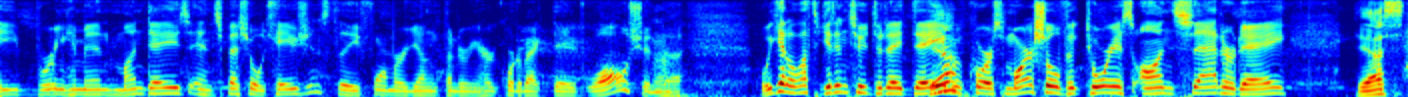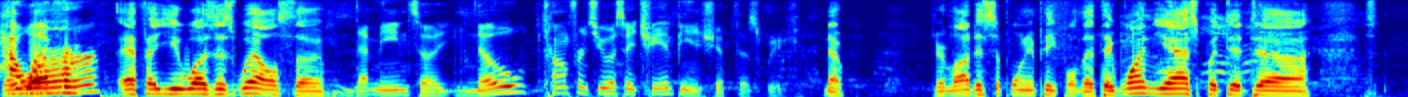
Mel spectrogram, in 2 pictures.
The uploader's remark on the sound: broadcast from the Union Pub & Grill at 1125 4th Ave in Huntington for today’s broadcast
